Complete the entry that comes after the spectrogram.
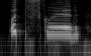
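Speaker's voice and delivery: playful mock of her kid self; childhood Squid Girl catchphrase. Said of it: "I would speak like Squid Girl from the anime".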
